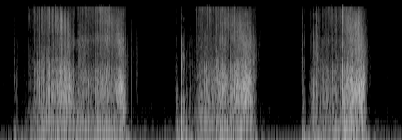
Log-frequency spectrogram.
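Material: Knit fabric.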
